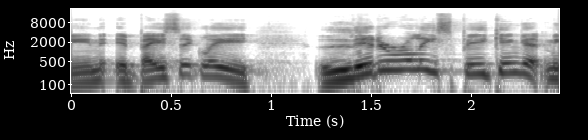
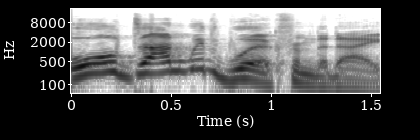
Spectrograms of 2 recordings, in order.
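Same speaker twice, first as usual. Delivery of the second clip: Australian-accented delivery; 3 dB louder than usual. Showing how a game voice line would sound australian: australian accent. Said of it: "That is how it would sound Australian".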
